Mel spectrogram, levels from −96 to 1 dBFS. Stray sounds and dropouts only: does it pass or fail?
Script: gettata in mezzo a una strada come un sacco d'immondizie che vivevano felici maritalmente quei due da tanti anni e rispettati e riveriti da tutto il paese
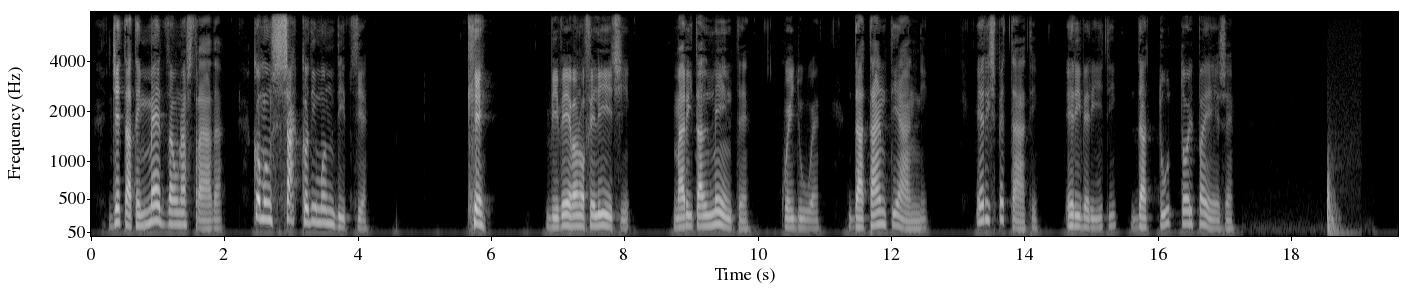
fail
